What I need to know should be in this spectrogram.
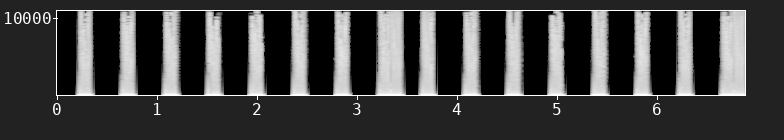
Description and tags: my bass audiosample, 120 to 140 bmp
trance, electronica, acid, dance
